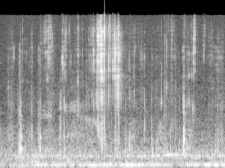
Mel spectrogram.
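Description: Bite of fresh spinach leaves and close-up chewing: crisp crunching and wet mouth clicks, with the loudest crunch about two seconds in.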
